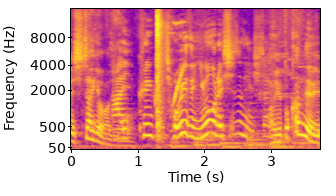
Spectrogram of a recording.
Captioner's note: slap!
